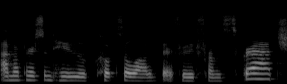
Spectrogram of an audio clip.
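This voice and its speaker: A woman speaks at a moderate pace in an ordinary speaking voice, her intonation lively. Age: 20s. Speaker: lifestyle vlogger. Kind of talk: casual vlog talk. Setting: home kitchen. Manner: casual, with fillers.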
